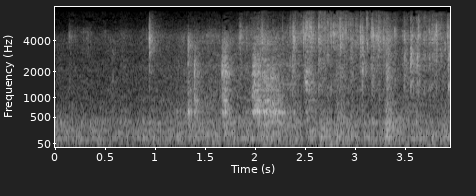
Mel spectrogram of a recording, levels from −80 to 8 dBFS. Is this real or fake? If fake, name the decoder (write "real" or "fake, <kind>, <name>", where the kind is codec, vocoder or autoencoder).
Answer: real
